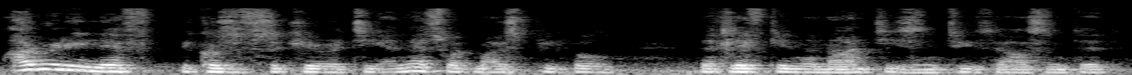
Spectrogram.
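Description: An older man with a South African accent, talking reflectively and carefully as an interview guest, with measured, hesitant phrasing. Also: mid-range voice, mellow. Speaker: interview guest, museum chief executive. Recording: roomy echo, faint background noise.

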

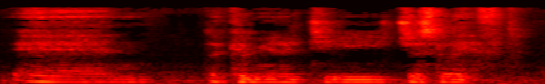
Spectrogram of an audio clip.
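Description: An older man with a South African accent, talking reflectively and carefully as an interview guest, with measured, hesitant phrasing. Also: mid-range voice, little pitch movement. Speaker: interview guest, museum chief executive. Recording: roomy echo, faint background noise.

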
